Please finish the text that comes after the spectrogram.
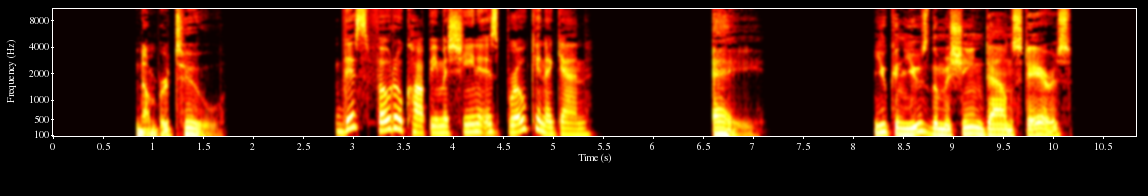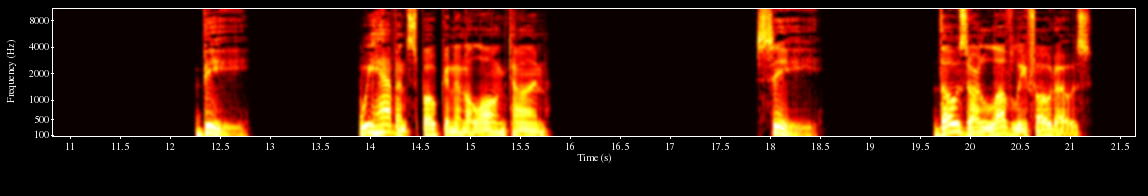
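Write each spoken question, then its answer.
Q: This photocopy machine is broken again.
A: A: You can use the machine downstairs.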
